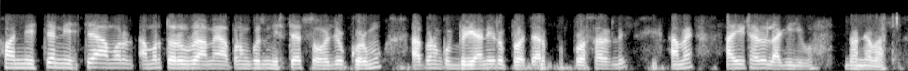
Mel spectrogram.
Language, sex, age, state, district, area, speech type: Odia, male, 30-45, Odisha, Bargarh, urban, conversation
